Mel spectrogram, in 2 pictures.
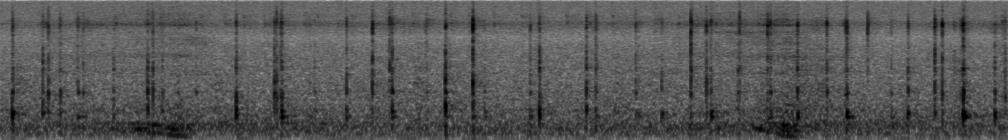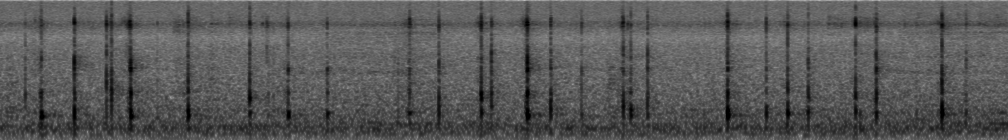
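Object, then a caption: Thin plastic tub lid. Long green-painted nails rapidly tap and scratch the orange plastic lid rim of a small Play-Doh tub made of thin, hollow plastic. Quiet, bright, dry clicks come in a fast, uneven stream, each dying away almost instantly. A couple of faint sliding scratches run beneath the clicks.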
